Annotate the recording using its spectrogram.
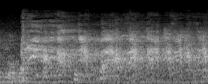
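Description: Two men break into loud, hearty laughter together a moment in, a fast run of ha-ha pulses.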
